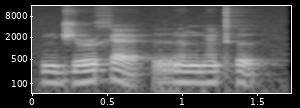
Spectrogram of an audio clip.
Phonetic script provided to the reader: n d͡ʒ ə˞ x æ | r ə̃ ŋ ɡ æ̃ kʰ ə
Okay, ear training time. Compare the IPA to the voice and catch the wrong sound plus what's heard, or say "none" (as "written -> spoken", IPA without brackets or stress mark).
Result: none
